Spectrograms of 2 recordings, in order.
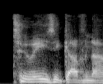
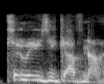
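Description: First: Lower-pitched imitation of a worn-out client; imitating exhausted client. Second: Higher-pitched mock Canadian accent, dropping at the end; imitated Canadian accent. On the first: Beaten client to trainer from the shower floor, imitated low voice. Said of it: "and he said". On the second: Client taunts his trainer between sets, imitated Canadian accent. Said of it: "in his Canadian accent".

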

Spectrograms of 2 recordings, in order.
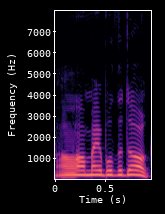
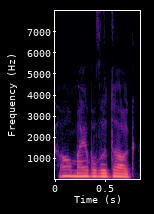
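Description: First: High, mournful oh over the lost dog; a high wail of fond grief; sad sigh. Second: Mild surprise. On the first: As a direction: lament her like a lost friend. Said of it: "I got so sad". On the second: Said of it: "and I was like". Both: Retold or imitated.

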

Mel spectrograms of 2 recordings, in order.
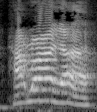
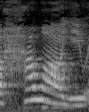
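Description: First: Loud Boston greeting, words run together; Boston accent. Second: Said in the usual way. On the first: Shown as a demonstration. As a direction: belt out a demo Boston accent. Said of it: "how are you is how are ya". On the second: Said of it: "So how are you is".

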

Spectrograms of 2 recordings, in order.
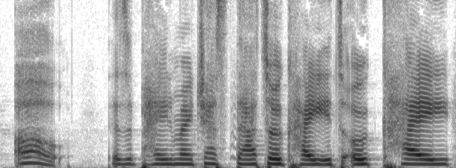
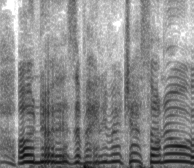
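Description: First: Calm acceptance. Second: Higher, louder, fast mock panic; panicked. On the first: Retold or imitated. Scared flyer calmly accepting her chest pain, gentle. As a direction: ease into it calmly. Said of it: "if I'm able to be like". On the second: Scared flyer noticing chest pain, mock panic. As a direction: rattle it off in a fearful rush. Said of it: "I'll just be like".

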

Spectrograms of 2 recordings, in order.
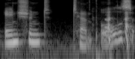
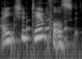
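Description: First: Ancient temples with a clean AYN-shent, no drawl; standard ancient temples. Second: Ancient temples with a drawn Southern ANE-kshent vowel. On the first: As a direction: say ancient temples the neutral broadcast way. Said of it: "a producer on the other side of the glass saying". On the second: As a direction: say ancient temples with a Georgia drawl. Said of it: "my ancient temples accent". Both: Retold or imitated.

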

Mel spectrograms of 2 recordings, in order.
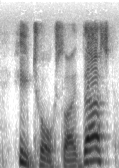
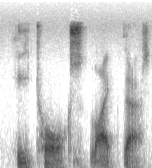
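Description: First: A hint of Wakefield's casual tone, lightly voiced; imitating the first of his two tones; Wakefield's everyday tone. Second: Much lower, much softer and slow mock-serious voice; Wakefield's serious tone. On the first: Mocking Wakefield's usual tone to a fellow activist, lightly imitated. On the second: Mocking Wakefield's serious voice to a fellow activist, low, soft and slow. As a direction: drop into a grave, hushed imitation, slowly. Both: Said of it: "he only ever talks in two tones".

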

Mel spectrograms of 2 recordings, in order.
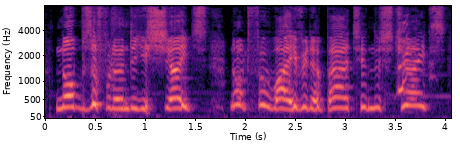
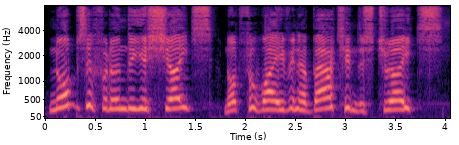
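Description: First: High sing-song blurted rhyme; blurting dad. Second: High, sing-song scolding parent; parental lecture. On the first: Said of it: "my dad just blurted out". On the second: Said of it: "gave me the usual lecture". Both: Retold or imitated.

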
